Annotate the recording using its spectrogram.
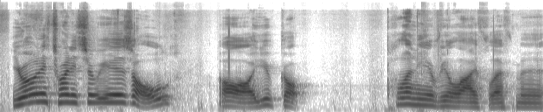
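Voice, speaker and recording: In a Yorkshire accent, a man with a fairly high pitch speaks at a fairly slow pace, with very wide pitch swings and long, frequent pauses, on a very clean recording with a silent background. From Leeds, Yorkshire, northern England. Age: 30s. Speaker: gaming streamer. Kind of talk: live gameplay stream chat. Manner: casual, chatty.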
